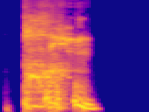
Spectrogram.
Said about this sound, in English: I was trying to hold the cough.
